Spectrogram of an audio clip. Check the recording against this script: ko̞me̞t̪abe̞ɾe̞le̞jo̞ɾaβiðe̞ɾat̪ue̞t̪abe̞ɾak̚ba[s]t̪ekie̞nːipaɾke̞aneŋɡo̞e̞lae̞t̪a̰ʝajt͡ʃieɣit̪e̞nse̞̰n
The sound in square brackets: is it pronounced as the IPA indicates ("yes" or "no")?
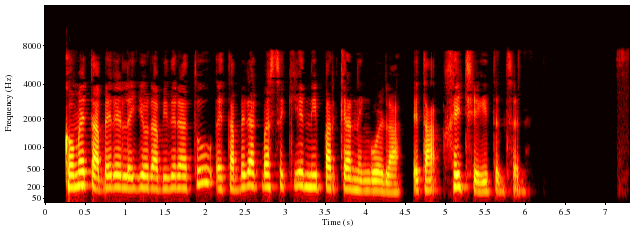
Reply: yes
